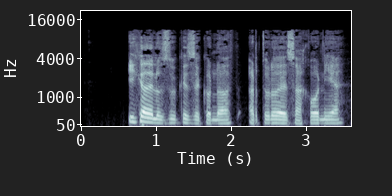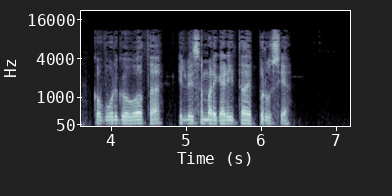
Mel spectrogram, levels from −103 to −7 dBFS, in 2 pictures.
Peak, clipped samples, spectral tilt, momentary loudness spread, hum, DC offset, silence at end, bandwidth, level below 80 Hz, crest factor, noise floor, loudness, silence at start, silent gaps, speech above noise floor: -6 dBFS; under 0.1%; -4 dB/octave; 11 LU; none; under 0.1%; 0.8 s; 11.5 kHz; -60 dBFS; 20 dB; under -90 dBFS; -26 LUFS; 0.65 s; none; over 65 dB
